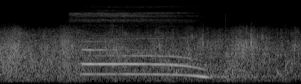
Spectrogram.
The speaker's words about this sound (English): Now he heard some splashing in the water, and he saw the ant trying to swim.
